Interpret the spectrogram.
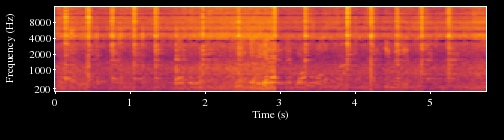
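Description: Chopped green capsicum sizzling in oil on a large flat pav bhaji griddle, while a metal spatula stirs it with repeated sharp scraping clicks against the griddle surface.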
